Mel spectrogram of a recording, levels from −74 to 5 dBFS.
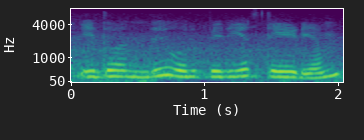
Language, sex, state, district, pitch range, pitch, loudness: Tamil, female, Tamil Nadu, Kanyakumari, 230-255 Hz, 235 Hz, -13 LUFS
